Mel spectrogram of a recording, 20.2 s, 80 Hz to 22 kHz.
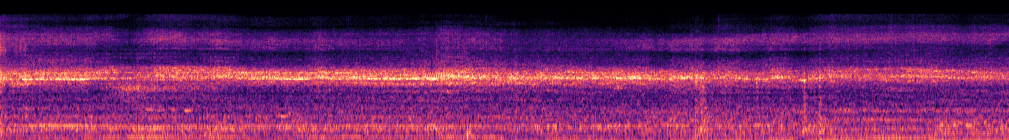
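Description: JCB JS140 tracked excavator's diesel engine running steadily under load, with a steady high whine above it, as the machine dumps, swings and digs.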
